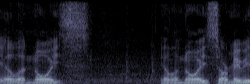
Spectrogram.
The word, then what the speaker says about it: Illinois: Partner dropped the S in Illinois. Yeah. Yeah. Out here in California, we say Illinois.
